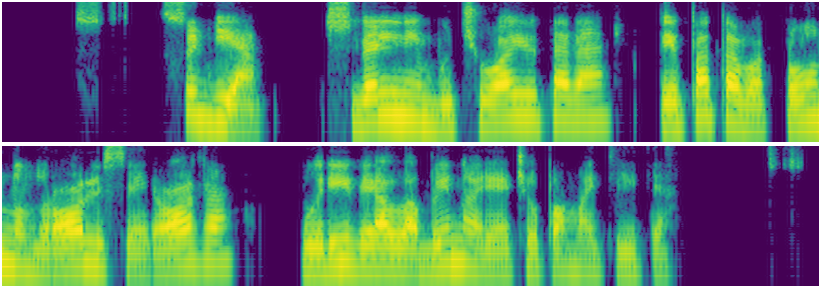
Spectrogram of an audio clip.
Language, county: Lithuanian, Klaipėda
